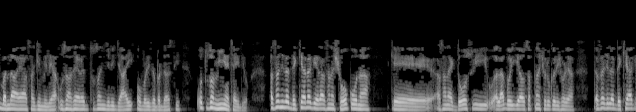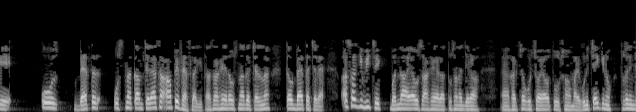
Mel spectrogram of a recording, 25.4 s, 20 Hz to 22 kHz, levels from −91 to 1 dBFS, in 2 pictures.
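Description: From start to finish the speech sounds muffled and boxed-in, with nothing above 5.1 kHz, so sibilants lose their edge and the sound carries the watery smear of heavy compression. This is likely low-bitrate audio saved at a high bitrate: the band limit and artefacts point to a very low-bitrate MP3 pass, perhaps around 16 kbit/s, later re-encoded as a much larger MP3 that cannot bring back what the first encoding discarded.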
